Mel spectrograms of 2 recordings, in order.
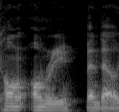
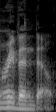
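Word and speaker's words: Henri Bendel: i b n d l yeah so like hry Bendel yeah hry Bendel uh if you're from the New York area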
